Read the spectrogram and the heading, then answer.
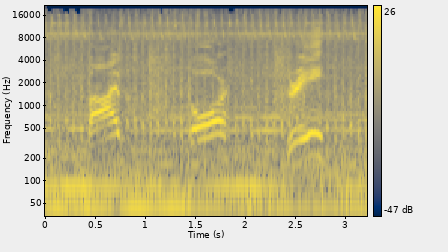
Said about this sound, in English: Griggs took the chopper in a wide arc around the compound and then brought it down to hover a few feet above the ground in a clearing they had previously picked out.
